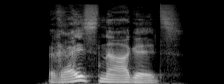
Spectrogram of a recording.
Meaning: genitive singular of Reißnagel
- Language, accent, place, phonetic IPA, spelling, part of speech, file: German, Germany, Berlin, [ˈʁaɪ̯sˌnaːɡl̩s], Reißnagels, noun, De-Reißnagels.ogg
